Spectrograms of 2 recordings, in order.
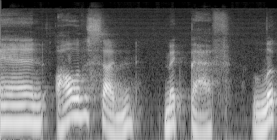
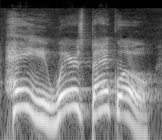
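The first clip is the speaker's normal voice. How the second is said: higher, slow, drawn-out asking; feigned innocent wondering; 8 semitones higher, slower than usual. Acted. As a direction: pretend to wonder where the missing guest is. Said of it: "in another example of deceitfulness".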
